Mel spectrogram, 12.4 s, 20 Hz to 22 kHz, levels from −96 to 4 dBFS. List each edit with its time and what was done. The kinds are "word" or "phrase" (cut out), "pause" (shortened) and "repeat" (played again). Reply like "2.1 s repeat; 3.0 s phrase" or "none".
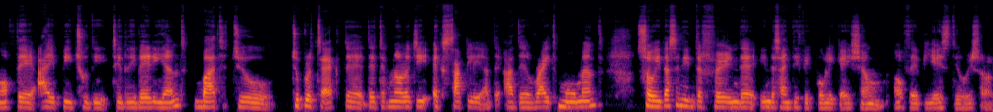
2.4 s pause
